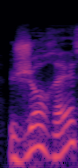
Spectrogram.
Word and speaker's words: j'aurais: J'aurais, so final S, not pronounced.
